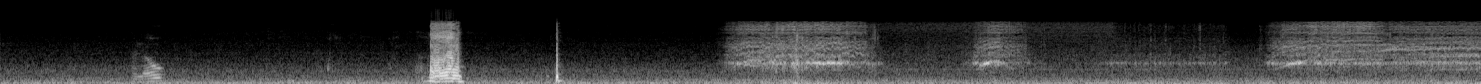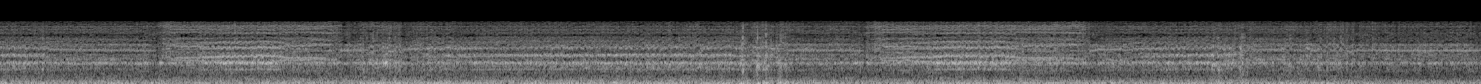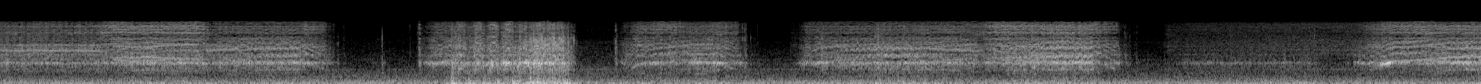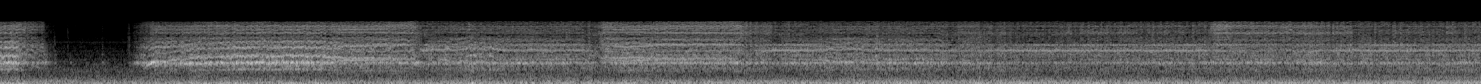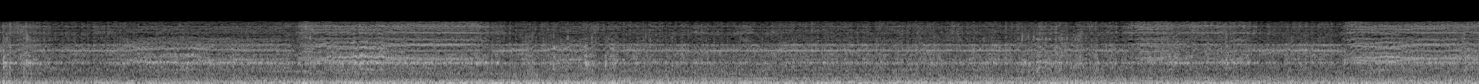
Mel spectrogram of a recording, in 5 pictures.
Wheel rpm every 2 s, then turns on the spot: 0, 0, 0, 40, 60, 20, 80, 160, 160, 160, 160, 160, 160, 170, 160, 160, 50, 90, 70, 150, 60, 60, 70, 140, 160, 160, 160, 160, 160, 160, 160, 160, 160, 160, 160, 160, 160.
8-12 32-34 40-42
